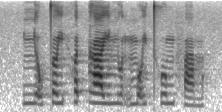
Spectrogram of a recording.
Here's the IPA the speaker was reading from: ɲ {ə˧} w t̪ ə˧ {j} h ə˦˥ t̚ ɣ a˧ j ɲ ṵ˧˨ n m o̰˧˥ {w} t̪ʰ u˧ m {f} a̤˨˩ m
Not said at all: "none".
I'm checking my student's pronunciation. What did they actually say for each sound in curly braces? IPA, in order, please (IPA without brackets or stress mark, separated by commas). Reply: ə̰˧˥, j, j, f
